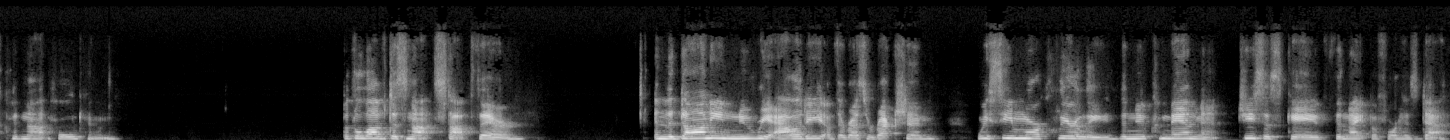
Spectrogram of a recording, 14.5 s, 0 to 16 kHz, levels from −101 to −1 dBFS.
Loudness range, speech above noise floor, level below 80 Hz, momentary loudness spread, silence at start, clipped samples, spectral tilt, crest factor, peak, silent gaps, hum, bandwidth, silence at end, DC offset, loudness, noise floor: 8 LU; 62 dB; -72 dBFS; 14 LU; 0.1 s; under 0.1%; -4 dB/octave; 18 dB; -4 dBFS; none; none; 12.5 kHz; 0 s; under 0.1%; -22 LUFS; -84 dBFS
